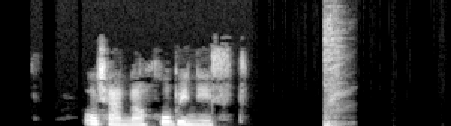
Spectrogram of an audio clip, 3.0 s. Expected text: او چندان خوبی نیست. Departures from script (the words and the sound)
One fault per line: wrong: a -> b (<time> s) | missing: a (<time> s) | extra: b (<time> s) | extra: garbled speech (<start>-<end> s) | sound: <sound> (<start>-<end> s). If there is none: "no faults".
sound: thud (2.2-2.4 s)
